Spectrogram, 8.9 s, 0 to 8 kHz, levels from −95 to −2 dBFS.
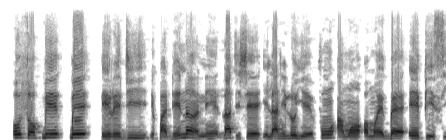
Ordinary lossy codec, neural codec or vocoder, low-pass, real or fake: none; none; 7.2 kHz; real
